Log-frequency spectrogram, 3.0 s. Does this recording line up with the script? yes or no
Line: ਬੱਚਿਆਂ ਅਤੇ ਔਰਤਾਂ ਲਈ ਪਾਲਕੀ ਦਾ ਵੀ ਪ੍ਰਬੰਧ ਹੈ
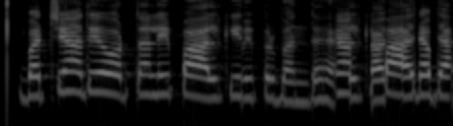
no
